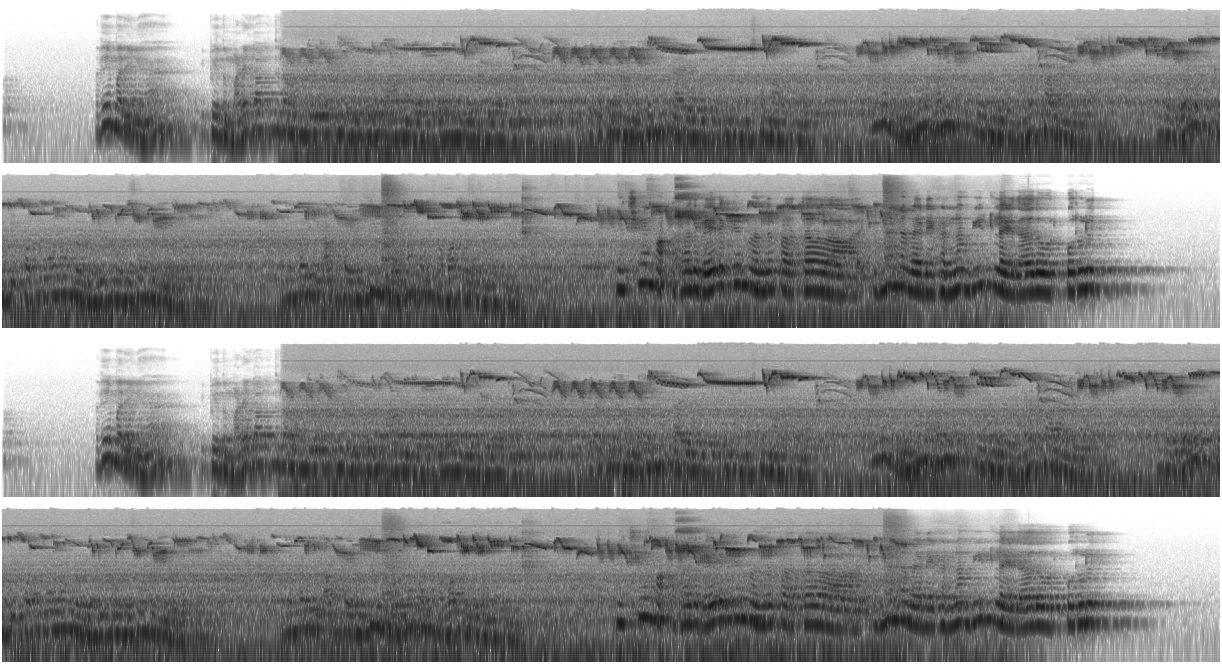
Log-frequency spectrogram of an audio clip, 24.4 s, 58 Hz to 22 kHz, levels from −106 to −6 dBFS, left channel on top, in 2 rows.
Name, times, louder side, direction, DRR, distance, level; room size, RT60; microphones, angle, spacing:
voice 1, 0.9-1.7 2.1-5.3 5.8-8.1 8.7-11.0 11.5-14.2 14.9-17.4, equal, 10° left, 0 dB, 1.7 m, -28 dB
sound 1, 2.8-21.2, right 2 dB, 15° right, 1.7 m, -26 dB
sound 2, 15.5-22.3, left 2 dB, 35° left, 6.7 m, -33 dB
voice 2, 18.3-23.1, left 2 dB, 85° left, 7 dB, 1.2 m, -22 dB
21.5 x 15.5 x 4.0 m, 1.1 s
head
